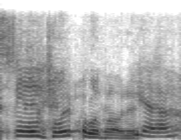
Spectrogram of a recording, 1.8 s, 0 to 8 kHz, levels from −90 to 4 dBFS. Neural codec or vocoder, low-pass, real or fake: codec, 24 kHz, 1.5 kbps, HILCodec; 7.2 kHz; fake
